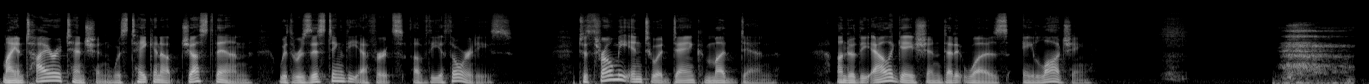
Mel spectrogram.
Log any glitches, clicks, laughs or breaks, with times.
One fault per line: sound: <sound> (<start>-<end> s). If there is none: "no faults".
sound: sniff (11.6-11.9 s)
sound: sigh (12.7-13.6 s)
